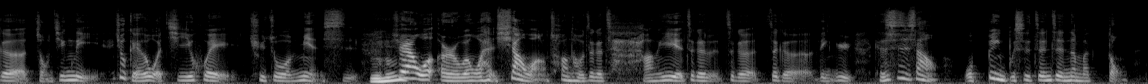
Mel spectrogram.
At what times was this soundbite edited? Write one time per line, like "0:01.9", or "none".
0:01.1

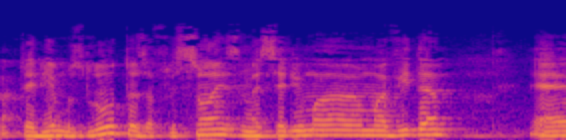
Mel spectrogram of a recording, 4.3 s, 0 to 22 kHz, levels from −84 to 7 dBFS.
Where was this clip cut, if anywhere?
none

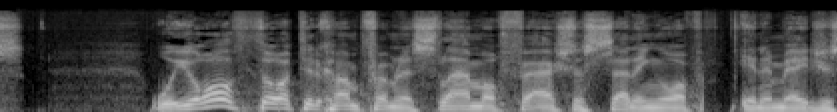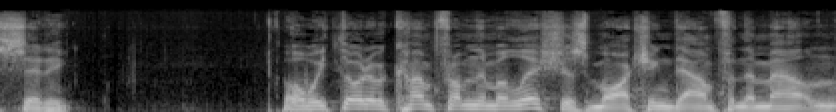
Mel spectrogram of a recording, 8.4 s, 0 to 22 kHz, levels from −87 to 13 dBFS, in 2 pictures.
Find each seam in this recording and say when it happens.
0:01.6
0:03.5

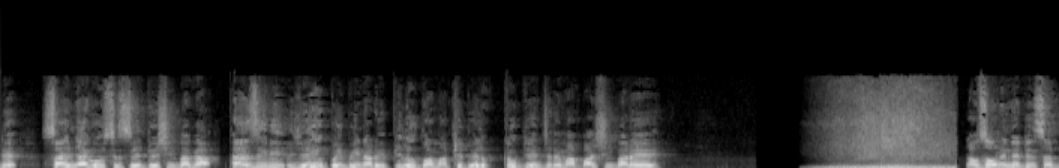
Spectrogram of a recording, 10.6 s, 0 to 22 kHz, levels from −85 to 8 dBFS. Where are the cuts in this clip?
0:02.2
0:09.6

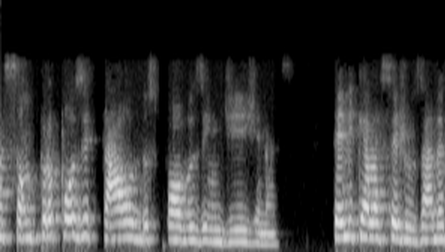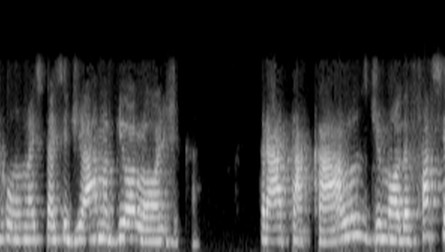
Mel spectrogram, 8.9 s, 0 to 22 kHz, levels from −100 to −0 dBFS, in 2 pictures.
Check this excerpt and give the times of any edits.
none

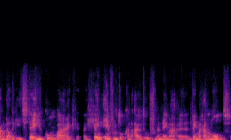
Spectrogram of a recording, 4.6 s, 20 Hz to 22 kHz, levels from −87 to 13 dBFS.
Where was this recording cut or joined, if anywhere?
0:01.6

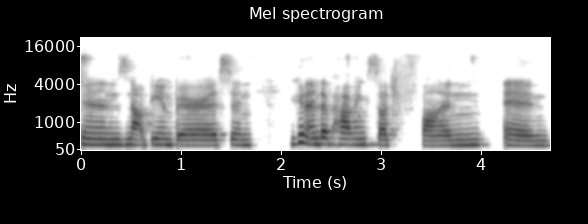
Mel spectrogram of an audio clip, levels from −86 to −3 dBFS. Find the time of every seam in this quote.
none

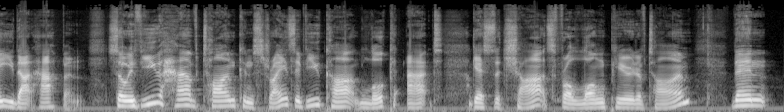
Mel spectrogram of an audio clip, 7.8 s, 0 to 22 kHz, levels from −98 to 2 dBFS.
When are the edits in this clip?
0:04.7

